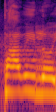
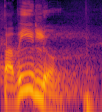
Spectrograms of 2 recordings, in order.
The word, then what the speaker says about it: pabilo: expresamente El Profeta Isaías en unos países se pronuncia pábilo y en otros países como el mío se pronuncia pabilo aquí no sé en México Cómo se pronuncia refiriéndose a ese mechón pavilo no Entonces haí los dos modos de pronunciación Bueno pues dice no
